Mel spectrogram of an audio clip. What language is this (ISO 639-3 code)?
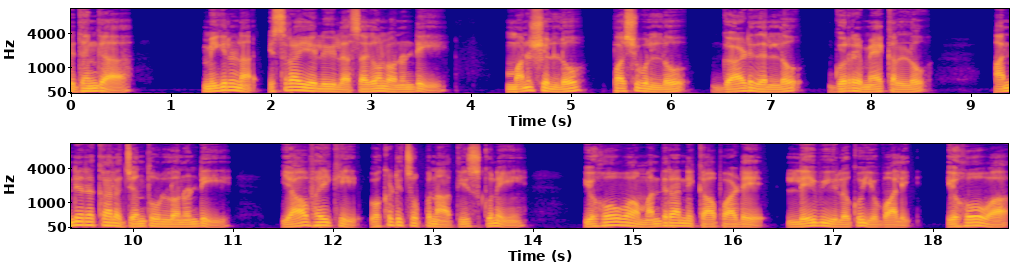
tel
